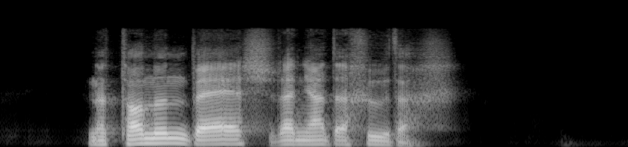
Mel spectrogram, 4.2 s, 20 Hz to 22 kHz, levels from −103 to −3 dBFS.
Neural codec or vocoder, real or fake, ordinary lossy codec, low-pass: codec, 24 kHz, 0.9 kbps, DualCodec; fake; MP3, 96 kbps; 9.9 kHz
